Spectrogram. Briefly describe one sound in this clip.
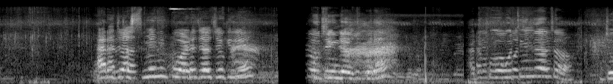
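A group of teenage girls and boys speak loudly together close by.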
